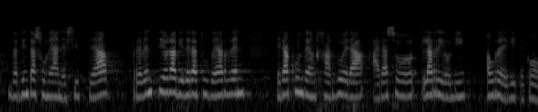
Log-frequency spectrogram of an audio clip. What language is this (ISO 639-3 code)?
eus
